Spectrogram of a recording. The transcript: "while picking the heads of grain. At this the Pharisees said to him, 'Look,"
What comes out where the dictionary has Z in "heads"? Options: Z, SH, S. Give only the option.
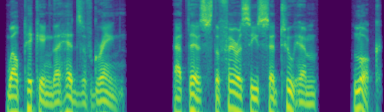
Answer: Z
